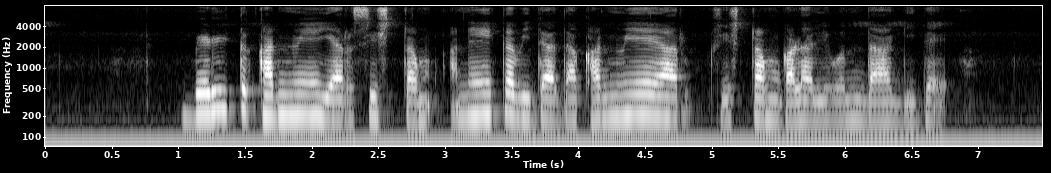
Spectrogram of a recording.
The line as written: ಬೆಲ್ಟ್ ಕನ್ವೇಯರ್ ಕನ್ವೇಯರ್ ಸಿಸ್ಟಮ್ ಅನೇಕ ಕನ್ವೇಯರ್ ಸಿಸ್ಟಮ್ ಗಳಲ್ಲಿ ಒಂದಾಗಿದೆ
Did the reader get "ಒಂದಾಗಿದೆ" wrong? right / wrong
right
